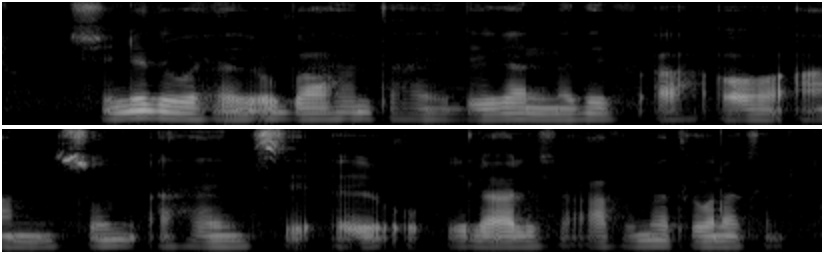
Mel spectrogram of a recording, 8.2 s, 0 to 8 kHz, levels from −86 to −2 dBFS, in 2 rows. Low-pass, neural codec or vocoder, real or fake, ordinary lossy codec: none; none; real; none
